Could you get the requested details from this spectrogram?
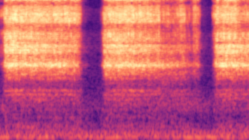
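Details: Kia Sorento starter motor, bench hand spin of the bottom bearing: a hissy, rasping rush that fades twice as it slows; the bearing is dry and gets pulled and replaced with a new one.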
